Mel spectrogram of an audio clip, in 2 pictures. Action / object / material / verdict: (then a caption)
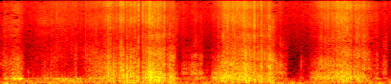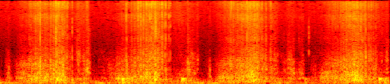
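scrape / foam microphone windscreen / foam / none. Long acrylic nails scratch across a grey foam microphone windscreen, making dense, muffled scratching and rustling in uneven bursts with short pauses between strokes. The sound is dark and low-heavy, with almost nothing bright on top.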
